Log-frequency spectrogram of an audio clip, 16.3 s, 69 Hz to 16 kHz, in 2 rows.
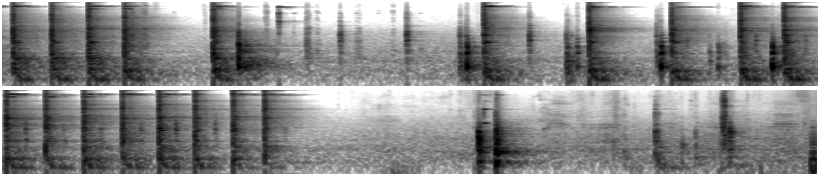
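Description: Steel punch struck repeatedly with a hammer to drive out the upper strut bolt on a 2006-2013 Chevy Impala front suspension: a close, loud series of sharp metallic blows in quick bursts, a pause, then a few more strikes.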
